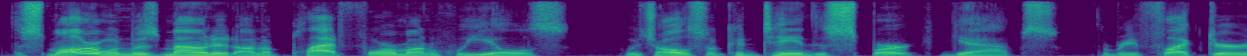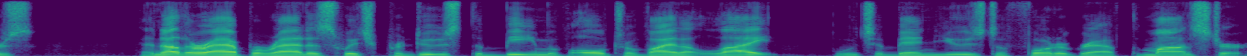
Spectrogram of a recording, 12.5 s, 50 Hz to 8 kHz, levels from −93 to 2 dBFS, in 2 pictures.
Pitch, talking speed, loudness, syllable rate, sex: 135 Hz, 180 wpm, -21 LUFS, 5.2 syllables/s, male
